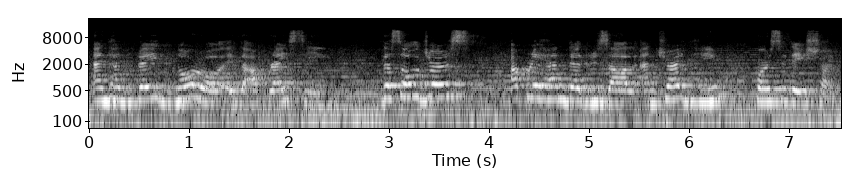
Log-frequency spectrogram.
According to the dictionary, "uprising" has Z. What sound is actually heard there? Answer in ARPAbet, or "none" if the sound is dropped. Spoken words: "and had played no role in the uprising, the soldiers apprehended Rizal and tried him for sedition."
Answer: S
